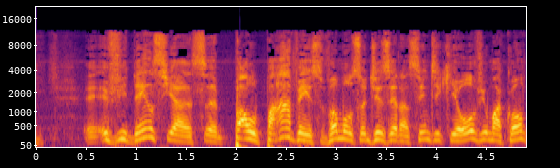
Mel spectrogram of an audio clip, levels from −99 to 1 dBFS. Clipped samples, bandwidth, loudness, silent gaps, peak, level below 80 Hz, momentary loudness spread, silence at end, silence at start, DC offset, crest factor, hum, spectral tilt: under 0.1%; 12 kHz; -15 LUFS; none; 0 dBFS; -36 dBFS; 6 LU; 0 s; 0 s; under 0.1%; 16 dB; none; -4 dB/octave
